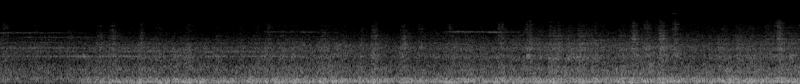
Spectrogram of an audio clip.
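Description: Freight train of tank wagons rolling past: a steady rumble of steel wheels on the rails that grows louder about a second in, with wheel clicks over the rail joints and a few faint, brief high-pitched squeals.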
